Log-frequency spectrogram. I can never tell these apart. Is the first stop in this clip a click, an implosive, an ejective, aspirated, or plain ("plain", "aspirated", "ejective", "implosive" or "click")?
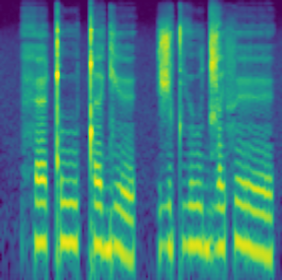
click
